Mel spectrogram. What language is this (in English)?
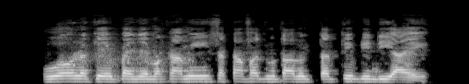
Sindhi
